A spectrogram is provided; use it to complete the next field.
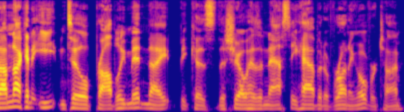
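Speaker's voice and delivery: ordinary talk, nothing marked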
